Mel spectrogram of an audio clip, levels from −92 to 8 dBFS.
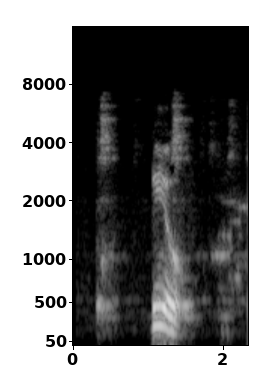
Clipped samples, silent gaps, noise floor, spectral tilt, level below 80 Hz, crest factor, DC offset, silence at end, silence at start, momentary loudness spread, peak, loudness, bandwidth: under 0.1%; none; -59 dBFS; -7 dB/octave; -62 dBFS; 18 dB; under 0.1%; 0.8 s; 0.3 s; 26 LU; -2 dBFS; -15 LUFS; 6.8 kHz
